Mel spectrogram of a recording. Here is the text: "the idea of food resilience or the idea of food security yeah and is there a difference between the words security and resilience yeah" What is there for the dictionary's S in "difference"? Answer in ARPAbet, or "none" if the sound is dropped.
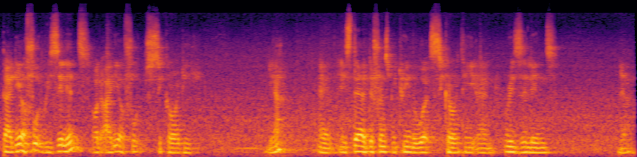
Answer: S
